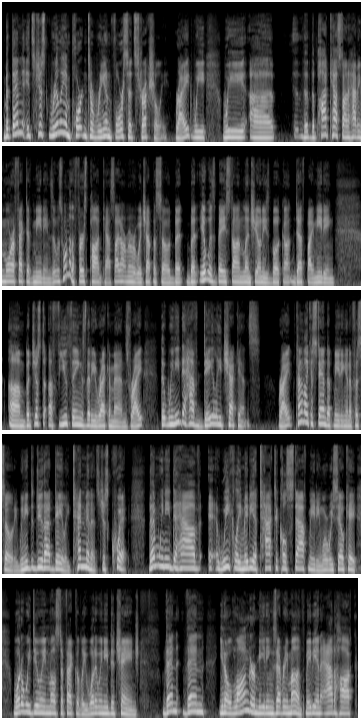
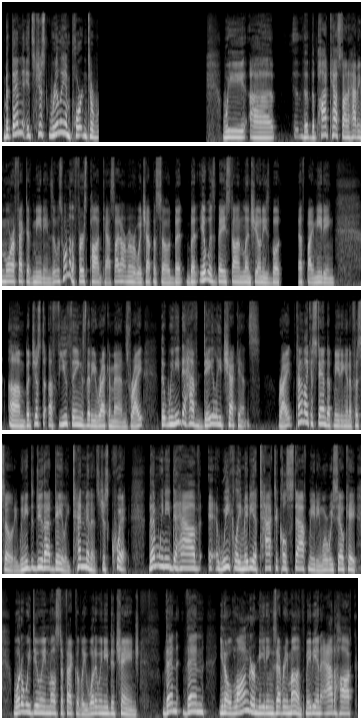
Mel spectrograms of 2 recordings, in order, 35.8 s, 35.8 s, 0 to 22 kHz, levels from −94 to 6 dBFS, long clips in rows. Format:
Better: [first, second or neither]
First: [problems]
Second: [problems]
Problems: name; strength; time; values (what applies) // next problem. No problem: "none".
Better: first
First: none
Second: audio cutting out; at 2 s for 2 s and at 13 s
